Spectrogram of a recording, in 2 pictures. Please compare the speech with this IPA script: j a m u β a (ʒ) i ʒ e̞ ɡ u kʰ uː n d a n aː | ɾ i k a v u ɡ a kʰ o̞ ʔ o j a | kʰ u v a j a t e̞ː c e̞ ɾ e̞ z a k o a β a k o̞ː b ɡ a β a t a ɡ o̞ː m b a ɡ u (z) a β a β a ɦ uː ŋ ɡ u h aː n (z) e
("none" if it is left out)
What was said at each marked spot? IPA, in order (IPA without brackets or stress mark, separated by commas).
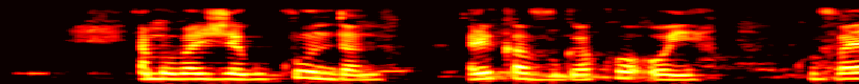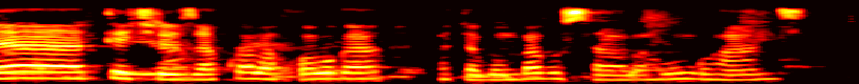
ʒ, s, z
